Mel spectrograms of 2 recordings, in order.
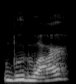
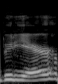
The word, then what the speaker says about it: boudoir: Boudoir.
